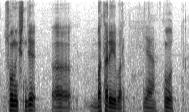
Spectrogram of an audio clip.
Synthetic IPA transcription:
so̞nəɴɪ̥ʃɪnd̪e̞ | ə | bɑt̪ʰɑɾijbɑɾ | jaot̪

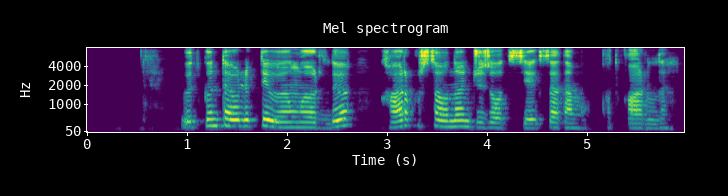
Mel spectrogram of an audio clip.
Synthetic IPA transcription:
wɵt̪kʲe̞nt̪ʰæwlɪk̚t̪e̞wɵŋɪɾd̪ɪ | qʰɑɾqʰʊɾsɑwnɑnʒʏzwo̞t̪ə̥z̥se̞kʲɪzɑd̪ɑmqʰʊt̪qɑɾəlˠd̪ə

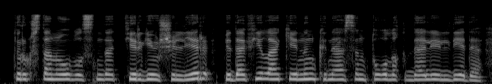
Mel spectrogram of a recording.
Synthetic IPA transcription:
t̪ʰʏɾkʲɪ̥st̪ɑnwo̞blˠəsənd̪ɑt̪ʰe̞ɾɡʲe̞wʃɪle̞ɾpʲʰe̞d̪afʲijlˠakʲe̞nɪŋkʲʰɪnæsɪnt̪ʰo̞lˠəqd̪æle̞ld̪e̞d̪ɪ

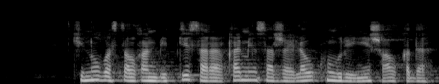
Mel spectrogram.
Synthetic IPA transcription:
kʲʰinubɑst̪ɑlˠʁɑnbe̞t̪ːe̞sɑɾɑɾqɑme̞nsɑɾʒɑjlˠɑwkʲʰʏŋʏɾe̞ne̞ʃɑlˠqəd̪ə

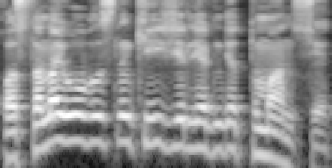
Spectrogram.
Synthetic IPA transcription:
qʰo̞st̪ɑnɑjwo̞blˠəsənəɴkʲʰe̞jʒe̞ɾle̞ɾɪnd̪e̞t̪ʰʊmɑnt̪ʰʏ̥sḛd̪ɪ

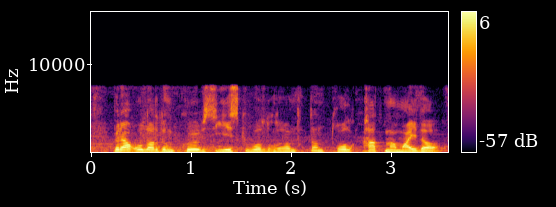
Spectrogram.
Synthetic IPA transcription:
bɪɾɑqwo̞lˠɑɾd̪əɴkʲʰɵbɪsɪe̞skʲɪbo̞lˠʁɑnd̪əq̚t̪ɑnt̪ʰo̞lˠəqʰɑt̪ənɑmɑjd̪ə

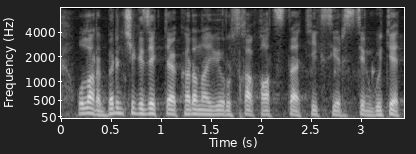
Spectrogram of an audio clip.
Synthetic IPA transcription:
wo̞lˠɑɾbɪɾɪnʃɪkʲʰeze̞k̚t̪ekʰo̞ɾo̞navijɾusqɑqʰɑt̪ə̥st̪ət̪ʰe̞kse̞ɾɪst̪e̞nkʰʲɵt̪e̞d̪ɪ

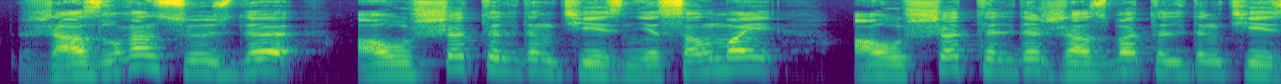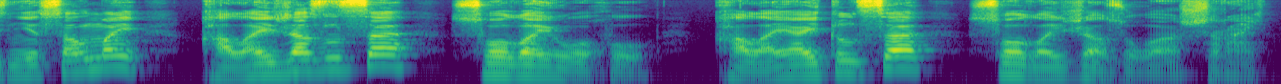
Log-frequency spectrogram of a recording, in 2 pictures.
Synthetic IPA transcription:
ʒɑzəlˠʁɑnsɵzd̪ɪ | ɑwəʃət̪ʰɪld̪ɪŋt̪ʰe̞zɪne̞sɑlˠmɑj | ɑwʃət̪ʰɪld̪ɪʒɑzbɑt̪ʰɪld̪ɪŋt̪ʰe̞zɪne̞sɑlˠmɑj | qʰɑlˠɑjʒɑzəlˠsɑ | so̞lˠɑjwo̞̰qṵ | qʰɑlˠɑjɑjt̪əlˠsɑso̞lˠɑjʒɑ̰zṵʁɑ̰ʊʃʊ̰ɾɑ̰jd̪̥ə

